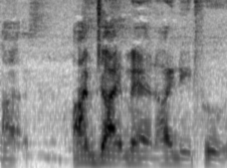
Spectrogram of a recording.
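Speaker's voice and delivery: words dragged out slowly in a brutish voice. Suggesting how to ask for food at church: Hulk voice. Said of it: "say it like the, the Hulk".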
